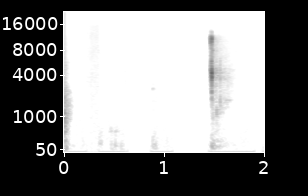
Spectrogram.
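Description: Near silence, with one brief faint click about a second and a half in.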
